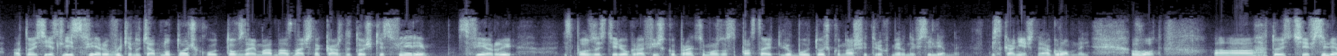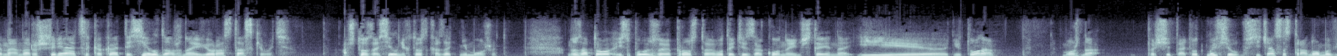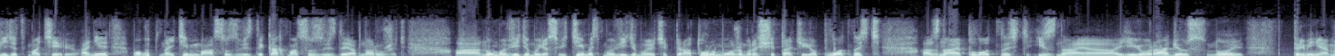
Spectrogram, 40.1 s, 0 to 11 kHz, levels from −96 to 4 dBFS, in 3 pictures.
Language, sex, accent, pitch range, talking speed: Russian, male, native, 145-195 Hz, 145 wpm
